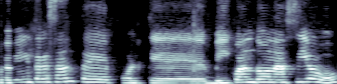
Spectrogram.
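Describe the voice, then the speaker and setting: A woman speaks with a bright, sharp tone. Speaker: interviewer. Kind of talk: interview questions.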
